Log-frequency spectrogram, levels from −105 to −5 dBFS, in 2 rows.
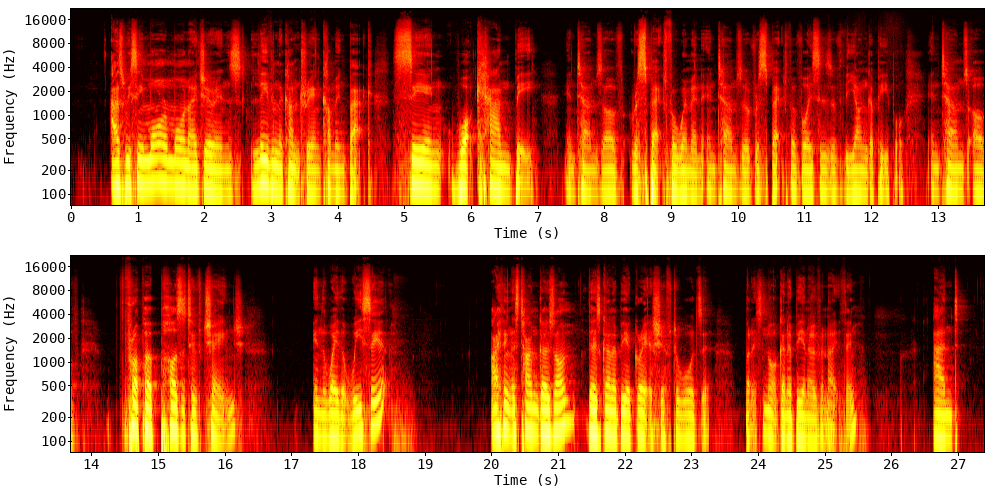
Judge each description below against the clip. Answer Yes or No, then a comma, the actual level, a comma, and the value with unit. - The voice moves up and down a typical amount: Yes, average, 3.3 semitones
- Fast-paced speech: No, average, 155 wpm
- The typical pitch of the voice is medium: No, low, 110 Hz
